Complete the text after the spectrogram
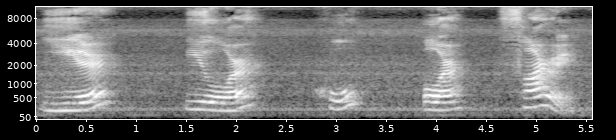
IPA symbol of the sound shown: j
